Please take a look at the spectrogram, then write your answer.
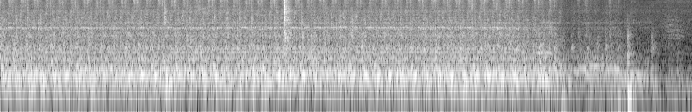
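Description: Steady whirring hum of a sewing machine running a continuous stitch along a seam of a denim and flannel quilt, fairly quiet and close, slowing and stopping near the end.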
